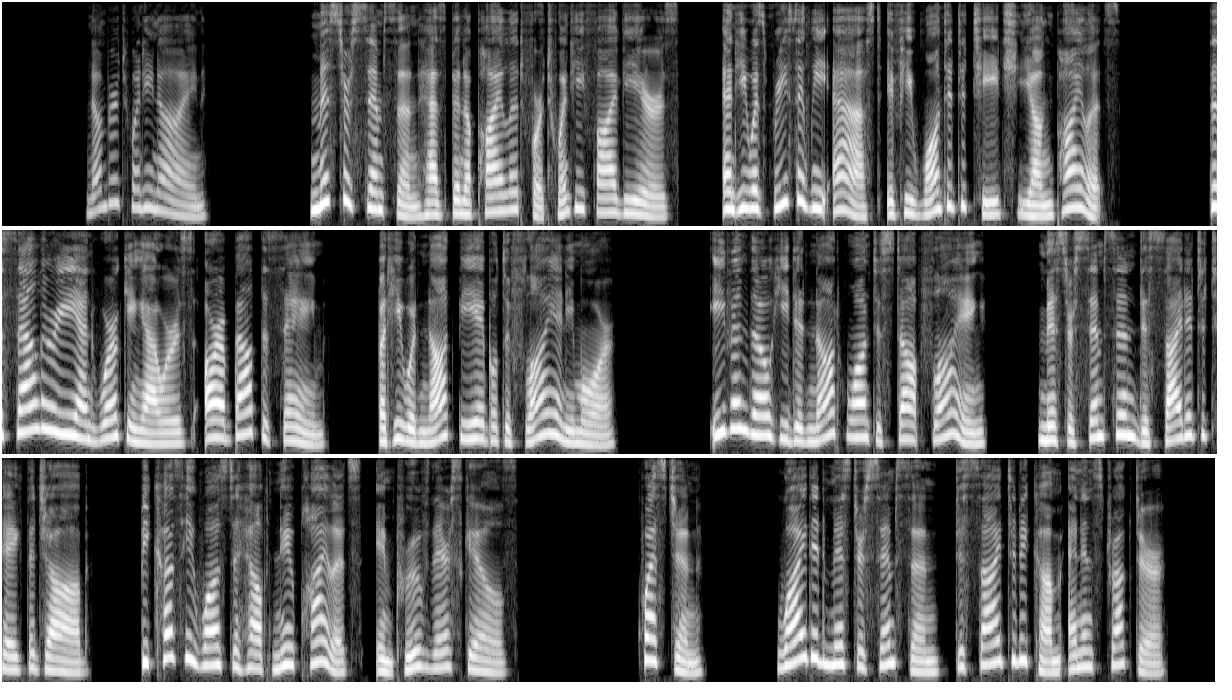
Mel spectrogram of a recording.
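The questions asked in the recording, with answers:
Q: Why did Mr. Simpson decide to become an instructor?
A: He wants to help new pilots improve their skills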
